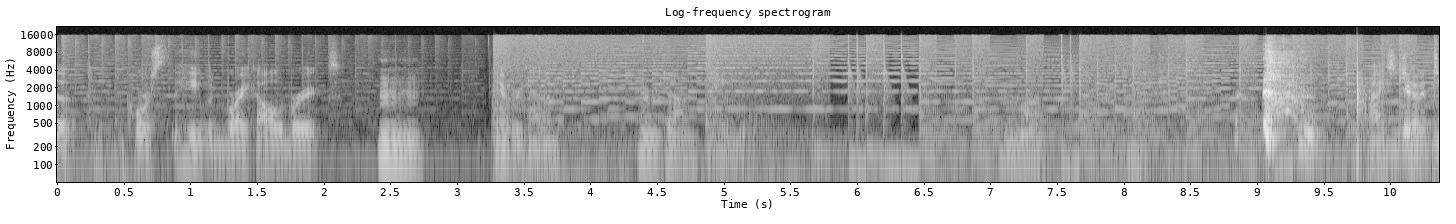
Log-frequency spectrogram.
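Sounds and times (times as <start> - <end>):
speech: 0.0 - 5.4, 9.3 - 10.3
steady music: 0.0 - 10.3
raspy throat clearing after choking on ice: 2.4 - 2.8, 8.8 - 9.6
person coughing after choking on ice: 8.8 - 9.6.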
